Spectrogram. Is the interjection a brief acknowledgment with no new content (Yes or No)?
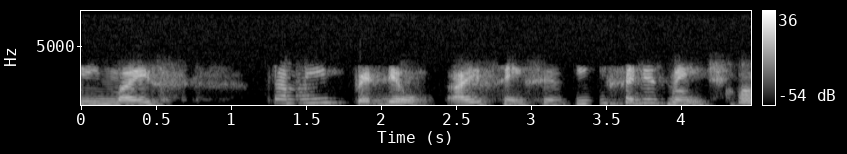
No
